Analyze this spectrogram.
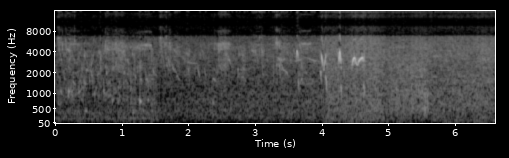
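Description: Faint natural ambience with a low steady hiss, and a few short high-pitched bird chirps about four seconds in.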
